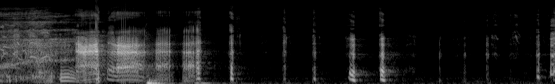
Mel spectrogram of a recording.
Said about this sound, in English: Uh-oh, are you okay? Oh, no. Are you all right? I just had a life imitates art moment because I started laughing and then I started coughing.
